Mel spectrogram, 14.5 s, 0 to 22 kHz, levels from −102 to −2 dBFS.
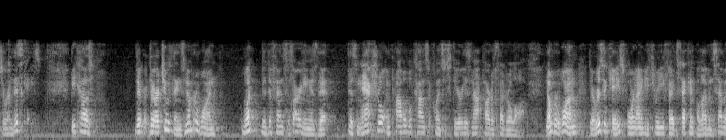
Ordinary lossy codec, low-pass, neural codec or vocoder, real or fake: Opus, 24 kbps; 7.2 kHz; vocoder, 22.05 kHz, 80 mel bands, WaveNeXt; fake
